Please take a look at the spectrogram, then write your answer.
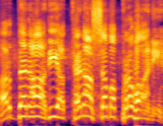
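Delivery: slow, drawn-out tongues; speaking in tongues. Real, not acted. Preacher praying in tongues before the church. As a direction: pray in tongues, unhurried.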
